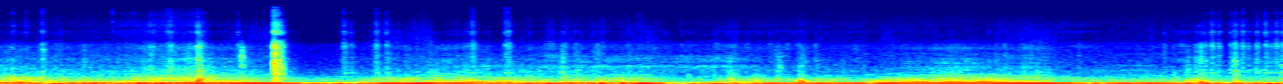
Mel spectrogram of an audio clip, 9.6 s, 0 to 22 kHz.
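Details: 2008 Honda Accord coupe on BC BR coilovers, irregular dull knocks through road rumble over bumps from rear coilovers since first day of install; end links, sway bar, bushings, top nut and mounting bolts ruled out.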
